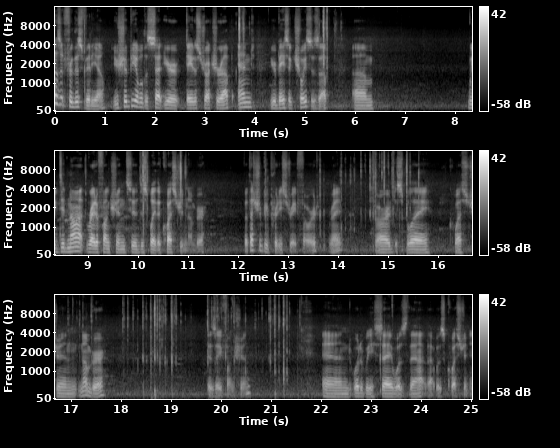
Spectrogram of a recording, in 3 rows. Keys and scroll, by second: 4.4 super+Tab, 10.2 super+Tab, 10.9 super+Tab.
